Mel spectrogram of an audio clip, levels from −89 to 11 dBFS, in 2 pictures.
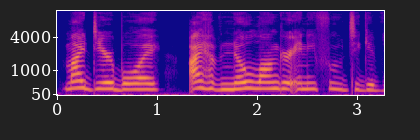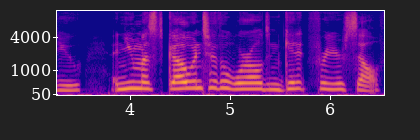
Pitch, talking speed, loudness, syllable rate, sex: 240 Hz, 220 wpm, -20 LUFS, 4.8 syllables/s, female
